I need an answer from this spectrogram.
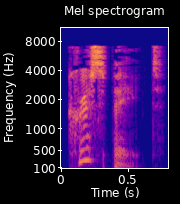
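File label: "crispate", British English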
